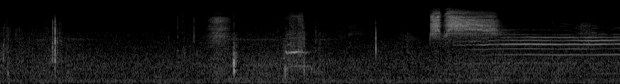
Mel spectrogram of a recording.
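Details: Street cats gathering for food with a new little kitten; scattered clicks and knocks, a short meow near three seconds and a high thin meow at the end.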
